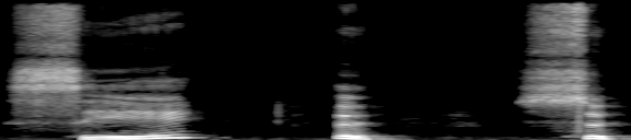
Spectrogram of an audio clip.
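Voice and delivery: C, E, then blended into "Ce"; spelling aloud. Shown as a demonstration. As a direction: sound out C and E separately, then join as "Ce". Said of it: "Répétez avec moi".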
